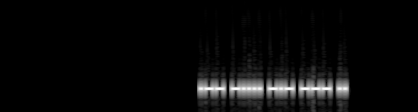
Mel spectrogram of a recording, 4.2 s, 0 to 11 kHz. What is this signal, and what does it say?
Morse code, heard as a keyed tone, about 45 wpm, 700 Hz. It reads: W6KOI
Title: USA Call Signs - 5 Characters - Repeated 3x - 45wpm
